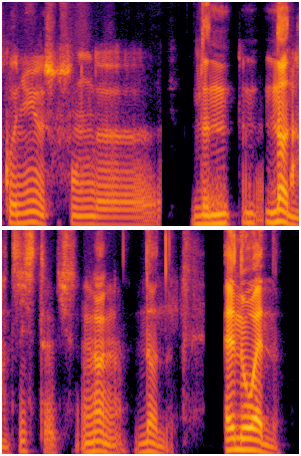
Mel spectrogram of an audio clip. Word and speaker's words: Non: Renanonen, qui est plus connue sous son nom De Non. d'artiste, Non. Non. N-O-N. Bon, non, N-O-N, oui. mais ça se prononce non.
